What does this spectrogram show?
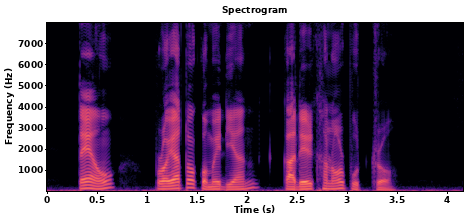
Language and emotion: Assamese, neutral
